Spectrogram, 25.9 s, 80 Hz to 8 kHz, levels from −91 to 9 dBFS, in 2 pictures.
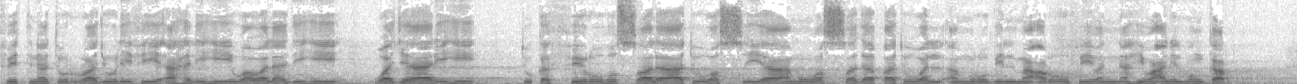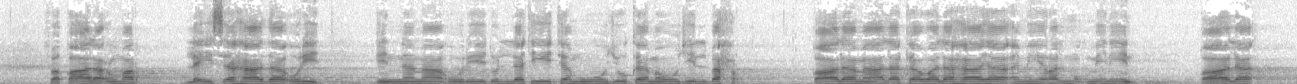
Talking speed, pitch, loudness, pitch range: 80 wpm, 175 Hz, -29 LUFS, 170-180 Hz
